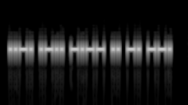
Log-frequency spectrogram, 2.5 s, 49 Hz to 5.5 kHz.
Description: Morse code, heard as a keyed tone, about 34 wpm, 600 Hz. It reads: FLYING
